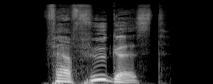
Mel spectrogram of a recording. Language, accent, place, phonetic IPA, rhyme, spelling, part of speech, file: German, Germany, Berlin, [fɛɐ̯ˈfyːɡəst], -yːɡəst, verfügest, verb, De-verfügest.ogg
- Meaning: second-person singular subjunctive I of verfügen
